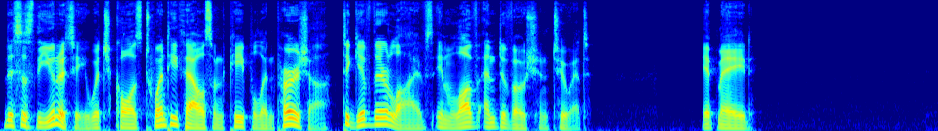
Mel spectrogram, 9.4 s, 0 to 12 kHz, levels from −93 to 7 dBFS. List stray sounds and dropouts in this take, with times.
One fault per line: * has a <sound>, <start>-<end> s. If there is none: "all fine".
all fine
